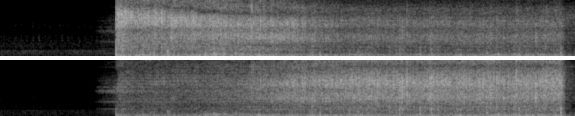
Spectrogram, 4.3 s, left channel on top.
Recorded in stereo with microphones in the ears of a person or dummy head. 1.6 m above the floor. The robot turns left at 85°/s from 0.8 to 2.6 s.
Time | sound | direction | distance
0.9 | frying | 110° left | 0.7 m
